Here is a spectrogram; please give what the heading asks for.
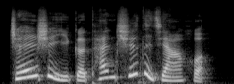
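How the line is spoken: Crowd laughing heartily. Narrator (Chinese): 大家都捧着肚子哈哈大笑，说道

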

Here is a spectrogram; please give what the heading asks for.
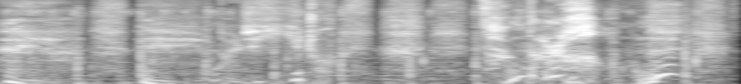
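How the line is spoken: Muttering while running. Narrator (Chinese): 他边跑边嘟囔

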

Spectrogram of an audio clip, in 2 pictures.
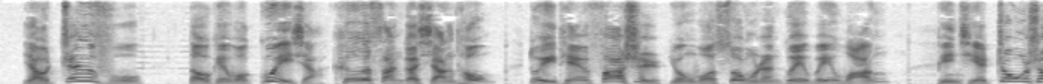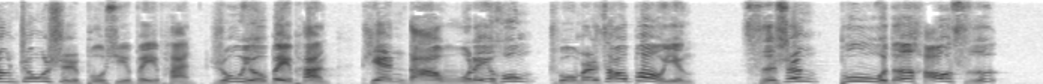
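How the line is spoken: Loud bellowing. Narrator (Chinese): 宋仁贵大声的喝道

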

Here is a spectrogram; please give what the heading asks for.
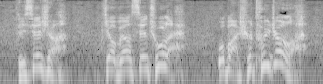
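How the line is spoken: Shouting. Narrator (Chinese): 大声地喊道

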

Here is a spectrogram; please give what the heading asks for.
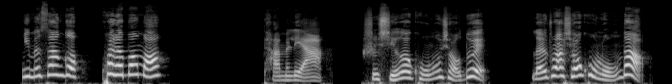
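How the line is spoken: Shouting while fighting. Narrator (Chinese): 板板边打边喊

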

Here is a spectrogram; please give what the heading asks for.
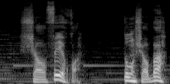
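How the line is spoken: Cold. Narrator (Chinese): 他冷冷的道

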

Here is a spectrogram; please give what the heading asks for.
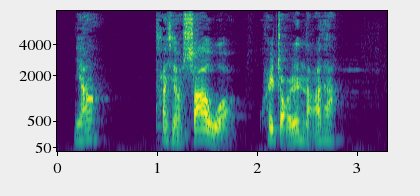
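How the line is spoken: Trembling frightened voice. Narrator (Chinese): 小公子脸青唇白的 颤声说

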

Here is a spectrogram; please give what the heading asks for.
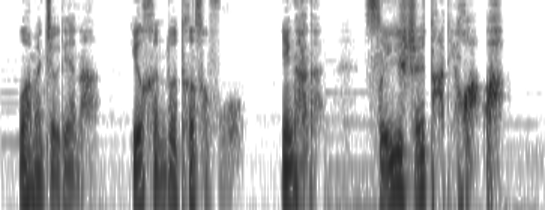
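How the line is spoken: Quiet voice. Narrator (Chinese): 服务员小声说

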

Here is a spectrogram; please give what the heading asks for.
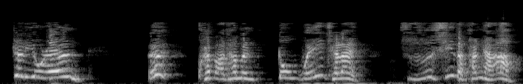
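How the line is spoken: Loud yell. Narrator (Chinese): 一个人扯着嗓子大喊

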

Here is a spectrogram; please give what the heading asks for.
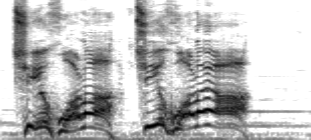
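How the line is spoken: Shout from outside. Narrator (Chinese): 外面有人喊道

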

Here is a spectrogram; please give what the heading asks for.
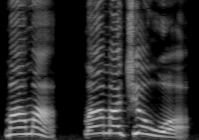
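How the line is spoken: Child's loud cry. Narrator (Chinese): 小童龙大声的叫着

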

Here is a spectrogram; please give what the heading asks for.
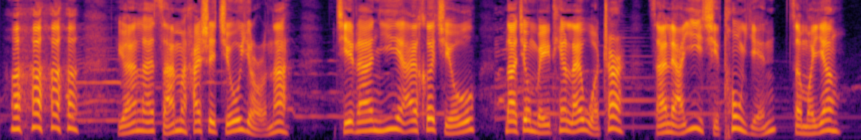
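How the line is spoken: Laughing. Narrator (Chinese): 先生听后笑着说

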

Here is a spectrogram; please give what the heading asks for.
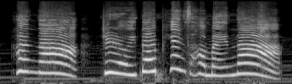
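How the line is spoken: Shouting. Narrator (Chinese): 苏梅喊道

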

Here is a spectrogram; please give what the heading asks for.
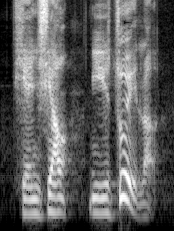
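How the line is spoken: Angry voice. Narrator (Chinese): 宇文景睿 怒声道

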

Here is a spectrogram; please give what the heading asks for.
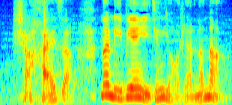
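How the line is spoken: Grandmother laughing. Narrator (Chinese): 奶奶瞧着我们就笑了

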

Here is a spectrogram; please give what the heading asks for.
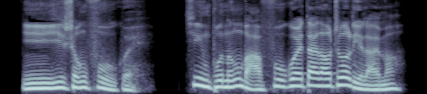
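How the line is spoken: Sorrowful. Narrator (Chinese): 那朋友悲哀地说

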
